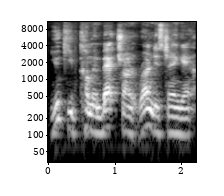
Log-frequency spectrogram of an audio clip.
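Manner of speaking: usual speaking voice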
